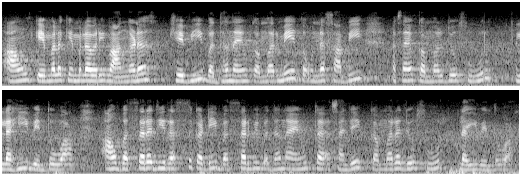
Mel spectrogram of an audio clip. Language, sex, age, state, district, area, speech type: Sindhi, female, 30-45, Madhya Pradesh, Katni, rural, spontaneous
